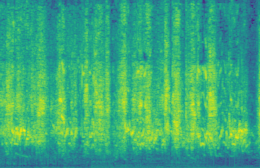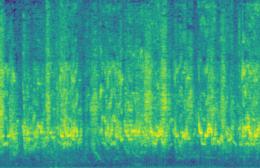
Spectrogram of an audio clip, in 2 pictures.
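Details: Chattering budgerigars, continuous scratchy warble with quick tweets and brief whistles, a short dip in volume midway before the busy high chirping resumes.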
